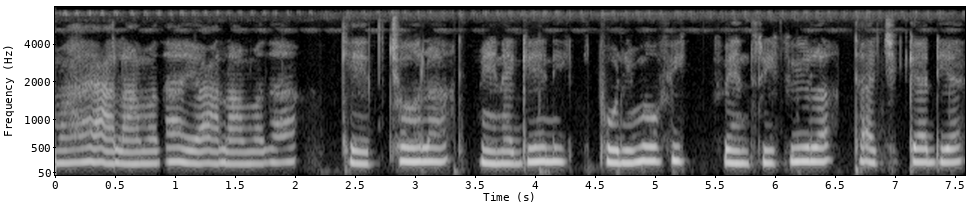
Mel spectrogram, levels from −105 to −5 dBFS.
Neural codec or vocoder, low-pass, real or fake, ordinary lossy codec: none; 7.2 kHz; real; none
